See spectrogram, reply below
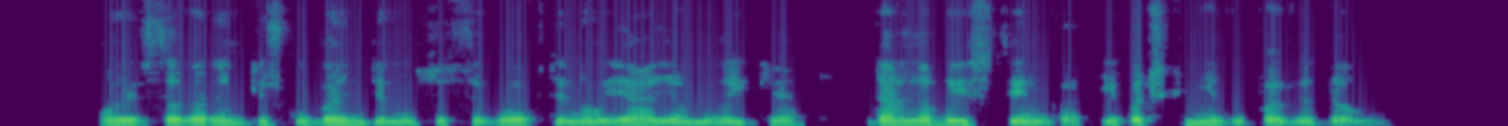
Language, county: Lithuanian, Kaunas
